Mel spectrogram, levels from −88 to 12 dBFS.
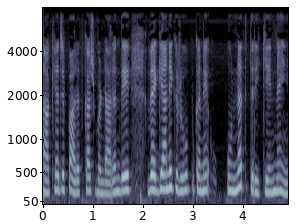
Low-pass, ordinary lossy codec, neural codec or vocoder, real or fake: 7.2 kHz; none; none; real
